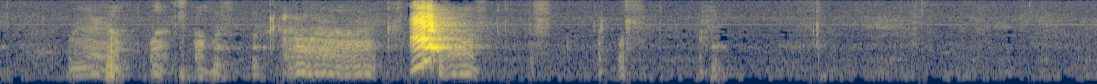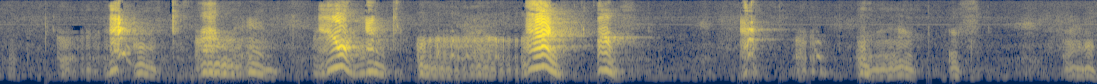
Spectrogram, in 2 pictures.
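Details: Chihuahua puppy, described as angry and learning to bark, gives sharp high yips and growling barks, one loud yap early, then a rapid run of barks and yips in the second half.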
